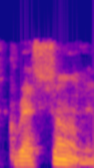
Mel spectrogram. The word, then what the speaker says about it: Gresham: It's Gresham, incidentally. You don't pronounce the H.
